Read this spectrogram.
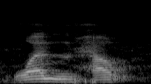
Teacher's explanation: Ha makhrajnya di bahagian tengah kerongkong. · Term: huruf ha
